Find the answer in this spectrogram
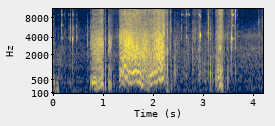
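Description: A zipper on the fabric cover of a roof-rack-mounted shower curtain being pulled open: a short rasp a little under a second in, then a longer, louder rasp, followed by a few light clicks and rattles of the fabric and fittings.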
